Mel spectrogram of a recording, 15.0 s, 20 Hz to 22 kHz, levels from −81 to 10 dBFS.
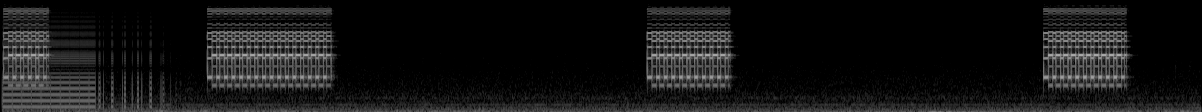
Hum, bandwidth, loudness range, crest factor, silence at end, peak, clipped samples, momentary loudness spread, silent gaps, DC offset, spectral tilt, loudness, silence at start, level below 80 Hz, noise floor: none; 18 kHz; 7 LU; 16 dB; 0.25 s; -12 dBFS; under 0.1%; 21 LU; none; under 0.1%; 2.5 dB/octave; -20 LUFS; 0 s; -54 dBFS; -55 dBFS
